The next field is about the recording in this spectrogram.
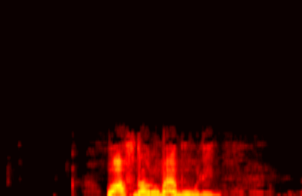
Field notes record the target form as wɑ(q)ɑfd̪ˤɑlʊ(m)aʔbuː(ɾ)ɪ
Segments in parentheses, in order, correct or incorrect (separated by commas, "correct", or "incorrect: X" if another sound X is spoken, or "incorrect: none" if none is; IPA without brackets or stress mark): incorrect: ʔ, correct, incorrect: l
